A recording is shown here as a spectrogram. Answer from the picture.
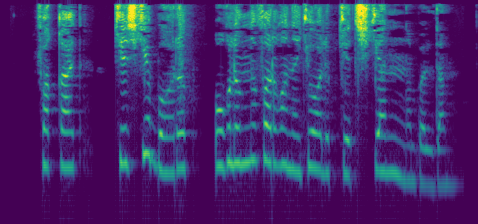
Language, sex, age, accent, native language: Uzbek, female, under 19, Toshkent shahri, Uzbek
